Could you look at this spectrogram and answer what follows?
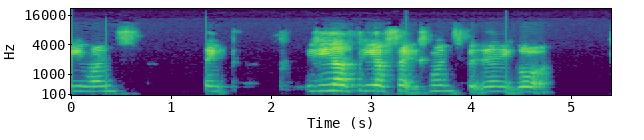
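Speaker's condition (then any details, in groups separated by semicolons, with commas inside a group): Cerebral palsy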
